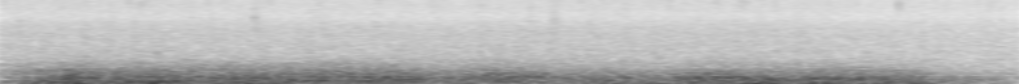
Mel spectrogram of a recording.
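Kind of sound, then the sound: nature, thunder with rain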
